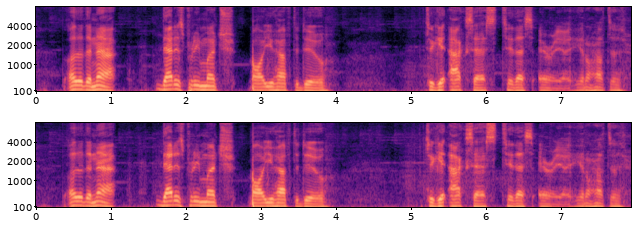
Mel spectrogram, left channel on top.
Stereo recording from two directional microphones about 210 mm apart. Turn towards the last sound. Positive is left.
turn(degrees=0)  # may be behind; listen again after turning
